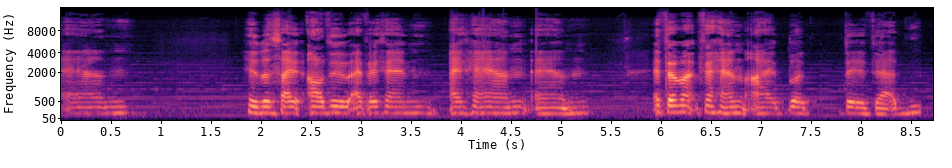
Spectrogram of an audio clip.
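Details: Adult woman with metastatic squamous cell carcinoma of the tongue, misdiagnosed for about five months; after a 12-hour surgery removing 70% of her tongue, reconstruction, radiation and chemotherapy, she relearned speech with a speech therapist: articulation impairment after partial glossectomy.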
